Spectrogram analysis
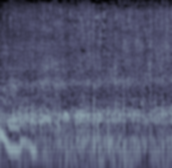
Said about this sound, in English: So, you know, I just put them in a food processor and then put them through a sieve. Yeah. So, two cucumbers, then I'm going to pour that into the blender.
